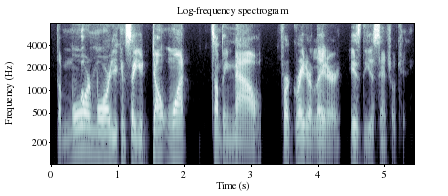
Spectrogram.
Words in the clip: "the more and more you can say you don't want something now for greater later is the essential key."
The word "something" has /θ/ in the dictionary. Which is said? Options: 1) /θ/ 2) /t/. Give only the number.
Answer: 1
